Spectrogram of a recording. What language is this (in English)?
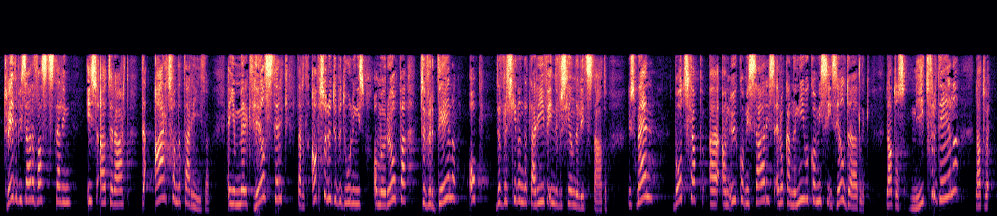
Dutch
